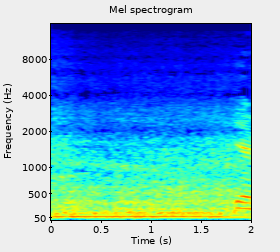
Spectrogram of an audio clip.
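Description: Car driving, heard from inside the cabin: a steady low rumble of engine and tyre noise.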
